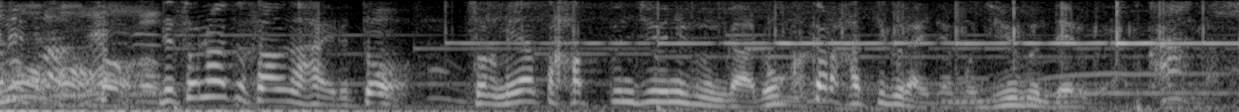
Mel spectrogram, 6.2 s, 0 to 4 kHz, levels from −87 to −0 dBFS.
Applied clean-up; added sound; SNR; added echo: none; Bell; 7 dB; none.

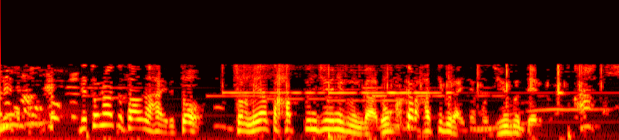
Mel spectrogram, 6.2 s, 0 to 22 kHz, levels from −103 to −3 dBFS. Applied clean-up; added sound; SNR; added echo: classical method spectral subtraction.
